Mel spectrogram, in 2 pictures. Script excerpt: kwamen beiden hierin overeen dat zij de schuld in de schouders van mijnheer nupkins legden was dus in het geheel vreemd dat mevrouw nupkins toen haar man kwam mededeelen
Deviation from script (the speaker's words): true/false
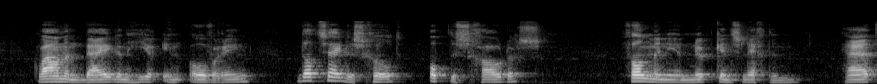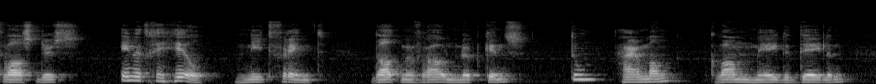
true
